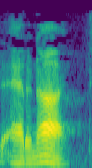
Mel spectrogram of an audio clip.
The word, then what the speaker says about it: Adonai: When the Jews read it, they never pronounce the name of God. They always read it Adonai.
